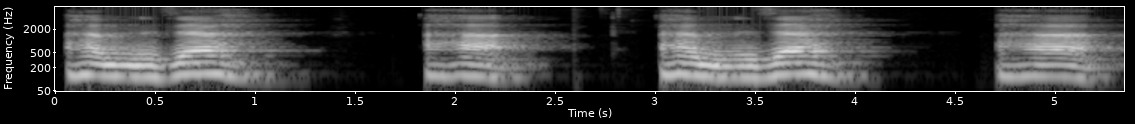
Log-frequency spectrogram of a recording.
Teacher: 1 নম্বর মাখরাজ হলকে শুরু হইতে হামজাহ হা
